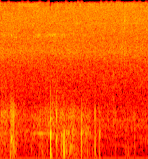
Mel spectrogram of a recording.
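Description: Handheld microphone handling noise: a series of faint, irregular knocks and rubs as the microphone is lowered and moved about, over a steady low hum.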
